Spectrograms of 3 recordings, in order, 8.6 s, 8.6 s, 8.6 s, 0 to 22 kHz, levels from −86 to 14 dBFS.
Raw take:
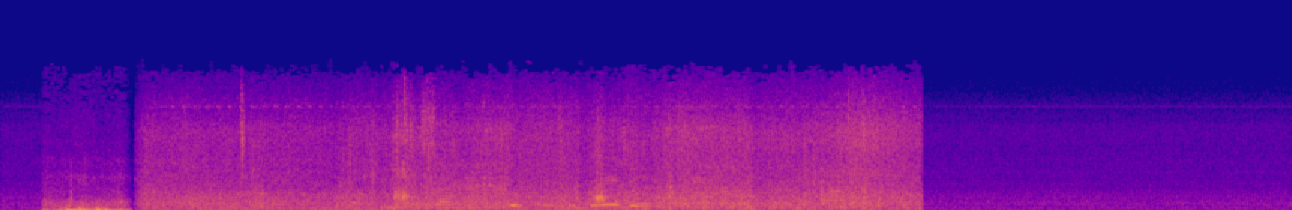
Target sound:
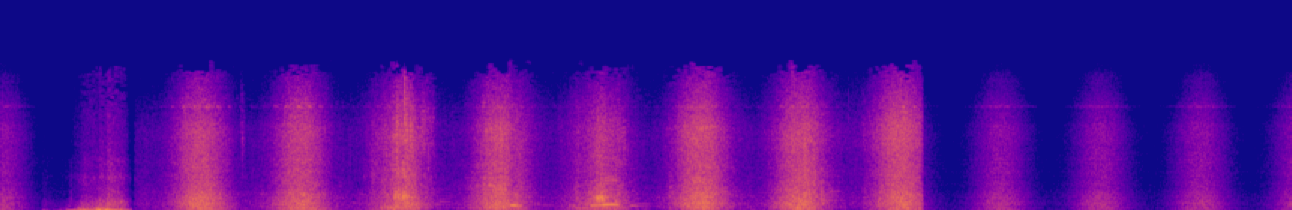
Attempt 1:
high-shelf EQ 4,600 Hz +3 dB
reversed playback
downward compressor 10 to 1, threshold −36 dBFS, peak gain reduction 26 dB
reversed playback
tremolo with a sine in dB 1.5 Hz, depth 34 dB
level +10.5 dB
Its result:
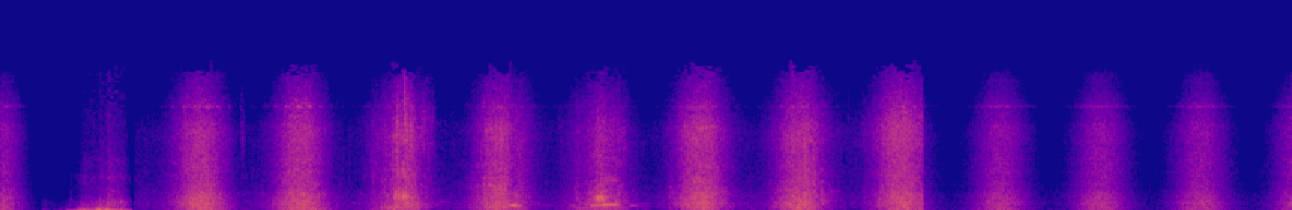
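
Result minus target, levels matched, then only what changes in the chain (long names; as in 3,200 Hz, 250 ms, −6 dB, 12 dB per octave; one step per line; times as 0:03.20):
downward compressor: peak gain reduction +9.5 dB
change: downward compressor 10 to 1, threshold −25.5 dBFS, peak gain reduction 16.5 dB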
